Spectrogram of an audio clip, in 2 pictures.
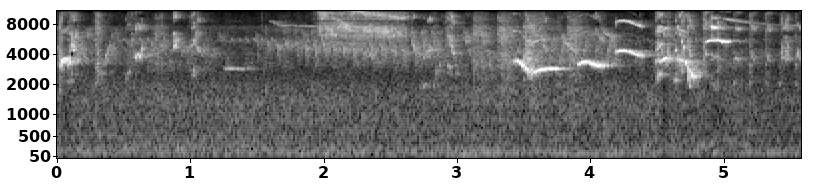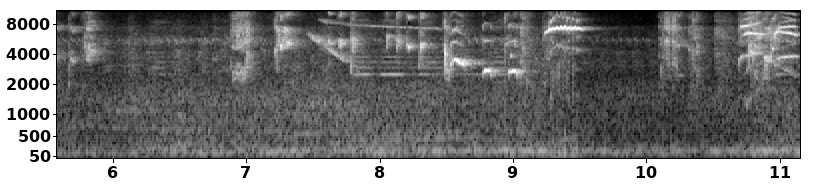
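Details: Melodious song of an orange-headed thrush: scattered phrases of high, clear whistles and slurred notes, some rising, some falling, delivered in bursts separated by short pauses, with quiet low rumble underneath.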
